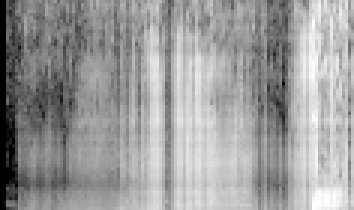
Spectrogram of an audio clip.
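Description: A long fart lasting nearly two seconds, its pitch wobbling up and down, swelling in loudness toward the middle and tailing off near the end.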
